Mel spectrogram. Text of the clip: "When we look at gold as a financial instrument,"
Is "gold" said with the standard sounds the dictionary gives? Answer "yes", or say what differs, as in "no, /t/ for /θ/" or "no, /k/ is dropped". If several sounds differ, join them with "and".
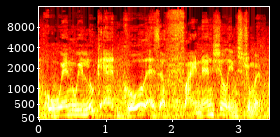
no, /d/ is dropped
